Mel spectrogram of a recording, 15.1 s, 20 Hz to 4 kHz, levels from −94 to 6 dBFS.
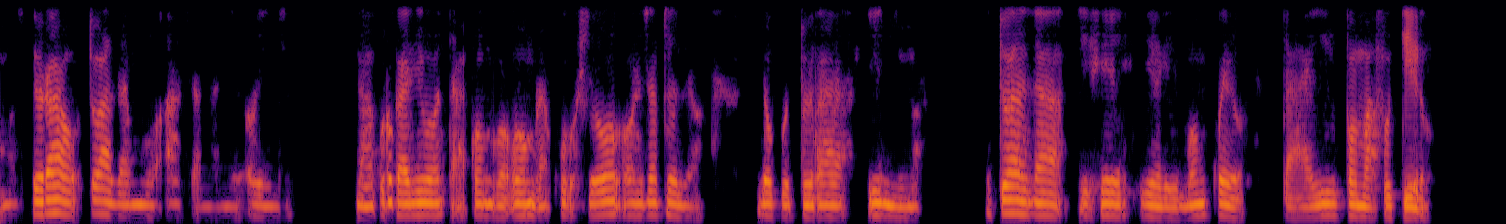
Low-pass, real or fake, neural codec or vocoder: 3.6 kHz; fake; codec, 16 kHz, 2 kbps, FreqCodec, larger model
